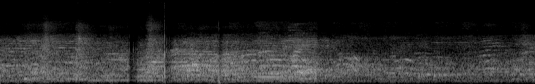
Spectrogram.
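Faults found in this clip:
Level drop at 3.17 s, holding to the end of the clip. Abrupt fall of about 6 dB in the shared content. Anything carried only on one side vanishes. No recovery. Likely cause: one channel drops out upstream of a mono downmix. The sum loses half its common-signal contribution, giving the 6 dB step, and that side's unique content goes entirely.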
